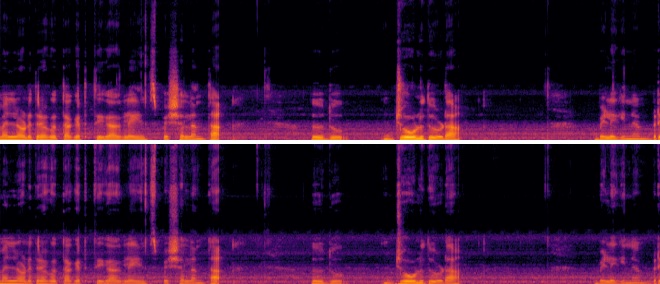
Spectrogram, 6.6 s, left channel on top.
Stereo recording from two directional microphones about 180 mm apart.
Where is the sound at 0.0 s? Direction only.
20° left (ahead or behind).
